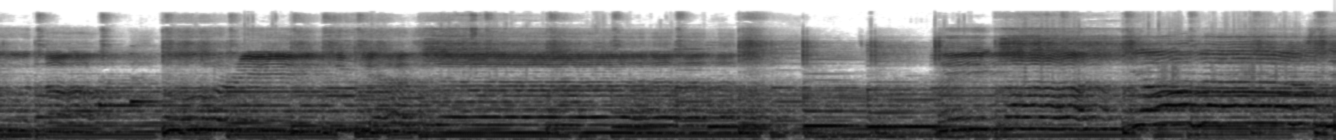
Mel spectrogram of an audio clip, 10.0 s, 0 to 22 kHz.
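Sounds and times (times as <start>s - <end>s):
instrumental backing: 0.0s - 10.0s
women singing gospel song: 7.1s - 10.0s.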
